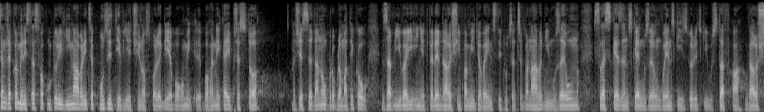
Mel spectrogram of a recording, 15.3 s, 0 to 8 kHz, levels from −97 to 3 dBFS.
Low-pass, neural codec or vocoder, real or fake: 7.2 kHz; codec, 24 kHz, 0.9 kbps, WavTokenizer, medium speech release version 2; fake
